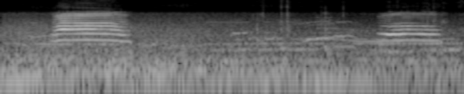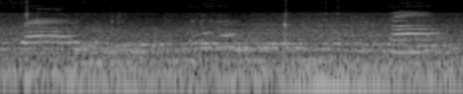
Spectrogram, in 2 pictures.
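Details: Calico cat meowing beside a yawning white cat before they eat together; three loud, bright meows spaced several seconds apart, each slightly rising then falling, with quieter chirpy sounds and a steady background hum between them.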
